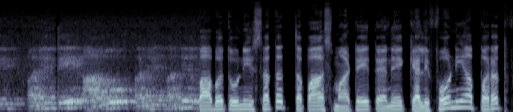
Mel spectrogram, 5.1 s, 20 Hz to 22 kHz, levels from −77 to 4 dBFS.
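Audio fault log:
0.0–2.0 s, switch to a distant microphone: already under way at the start, with roomy, hollow, thin speech about 10 dB quieter and room noise roughly 25 dB below the speech. This is likely a farther pickup replacing the close microphone, and the close sound returns abruptly just before "બાબતોની સતત તપાસ માટે".
0.55–0.59 s, short concealed packet loss: a brief smear where 20 ms of audio never arrived. The decoder extended the preceding sound for about 16 ms, then blended back into the received signal.
0.57–0.59 s and 3.87–3.93 s, lost packet rebuilt from error correction: 20 ms and then 40 ms, the latter right after "બાબતોની સતત તપાસ માટે", play as rougher, noisier patches. These fit one and then two packets replaced by low-bitrate redundant copies.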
